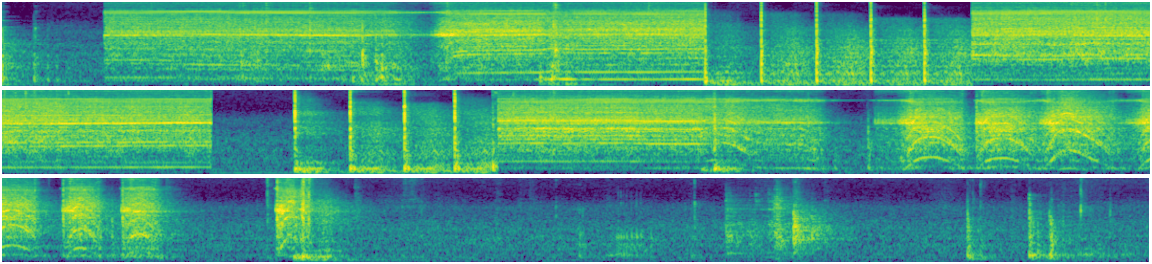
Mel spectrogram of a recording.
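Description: A power drill drives screws to mount a wall bracket in a garage, heard as repeated bursts of whirring that start and stop, loud and close, with clanking of hardware between runs and no talk.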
